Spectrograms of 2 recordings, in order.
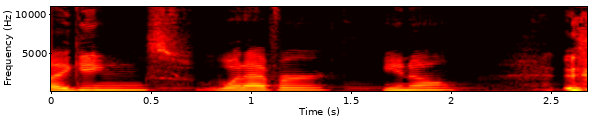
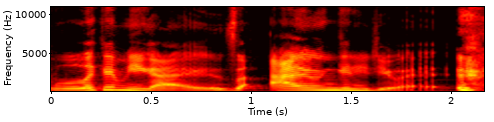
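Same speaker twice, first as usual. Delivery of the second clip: put-on swooping, sing-song, bragging show-off girl's voice; 3 semitones lower than usual. Retelling a girl bragging before chopping firewood: imitating how she talks. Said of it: "Like, she talks like that".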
